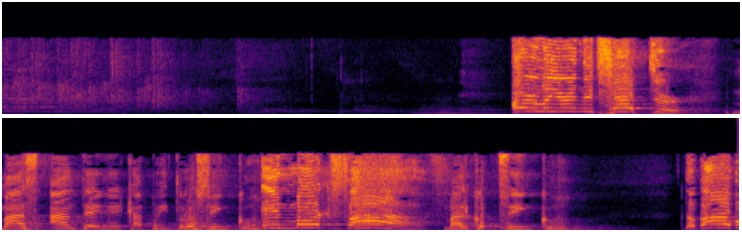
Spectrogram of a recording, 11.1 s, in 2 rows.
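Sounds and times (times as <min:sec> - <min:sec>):
audience clapping hands: 0:00.0 - 0:02.3
speech: 0:04.3 - 0:09.9, 0:10.7 - 0:11.0.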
